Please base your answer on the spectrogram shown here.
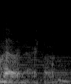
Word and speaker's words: pterodactyl: Spelled with a P, not a T. There you go. Pterodactyl.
